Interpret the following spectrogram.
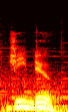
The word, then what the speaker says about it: gnu: Because of its huge head, shaggy mane pointed beard, and sharp, curving horns, the ungainly Gnu, pronounced G-Nu, or just Gnu, earned the Afrikaans name wildebeest, meaning wild beast.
